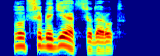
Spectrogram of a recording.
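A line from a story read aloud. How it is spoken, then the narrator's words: Tender voice. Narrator (Russian): ласково произнесла она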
